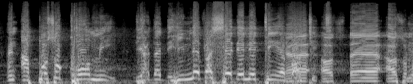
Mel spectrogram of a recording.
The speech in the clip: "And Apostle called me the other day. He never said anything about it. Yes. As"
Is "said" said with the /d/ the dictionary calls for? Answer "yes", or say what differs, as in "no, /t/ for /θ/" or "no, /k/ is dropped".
yes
